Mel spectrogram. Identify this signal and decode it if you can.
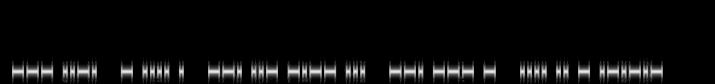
Morse code, heard as a keyed tone, about 33 wpm, 600 Hz. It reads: OF THE GUYS GOT HIT.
